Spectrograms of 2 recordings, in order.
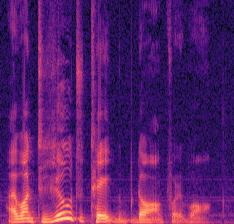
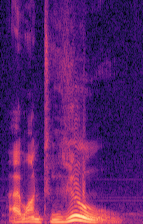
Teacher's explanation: that means falling tone is on you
